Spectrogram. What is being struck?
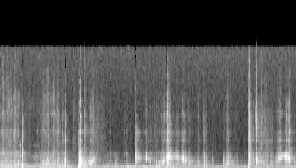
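Small metal tin and lid.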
